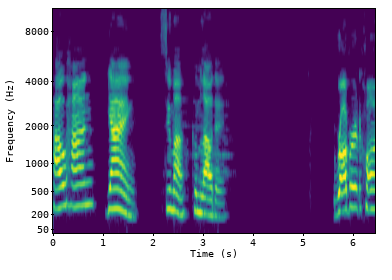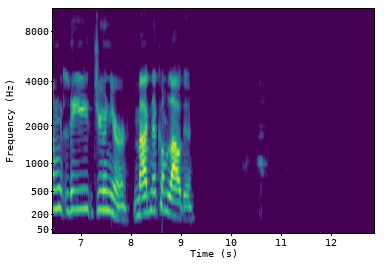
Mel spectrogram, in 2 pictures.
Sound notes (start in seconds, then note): 3.7 attendees cheering and clapping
